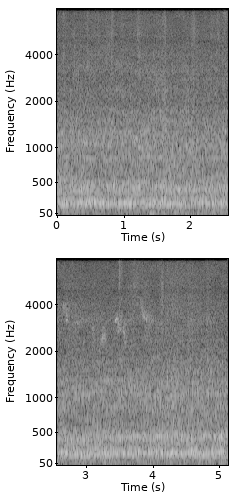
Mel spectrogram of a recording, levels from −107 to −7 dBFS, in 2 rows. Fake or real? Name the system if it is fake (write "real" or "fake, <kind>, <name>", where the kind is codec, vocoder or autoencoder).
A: fake, codec, DAC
